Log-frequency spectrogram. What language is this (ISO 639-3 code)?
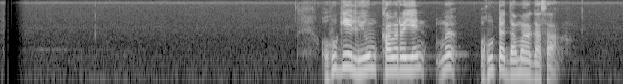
sin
